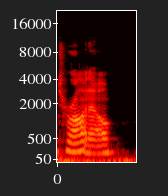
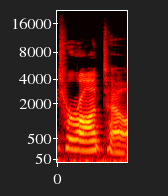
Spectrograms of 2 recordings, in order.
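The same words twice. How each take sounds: First: Toronto is pronounced the way locals say it. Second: Toronto is pronounced the way outsiders say it. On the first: The speaker says it this way. The speaker calls it right. "I say" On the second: Other people say it this way. The speaker calls it wrong. "I don't say"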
